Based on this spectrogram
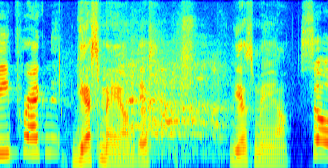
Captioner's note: audience laughs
